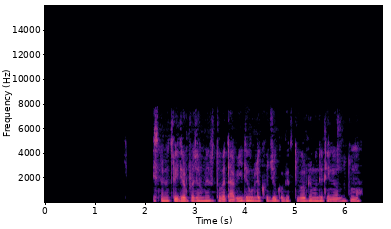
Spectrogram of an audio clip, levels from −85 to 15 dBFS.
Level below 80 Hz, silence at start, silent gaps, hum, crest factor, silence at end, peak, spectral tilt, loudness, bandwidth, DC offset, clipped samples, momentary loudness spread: -60 dBFS; 2.15 s; none; none; 18 dB; 0.45 s; -10 dBFS; -7.5 dB/octave; -27 LUFS; 7.6 kHz; under 0.1%; under 0.1%; 8 LU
